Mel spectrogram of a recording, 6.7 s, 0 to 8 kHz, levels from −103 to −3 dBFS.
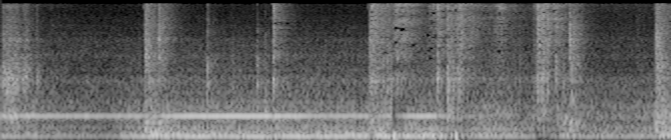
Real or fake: real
